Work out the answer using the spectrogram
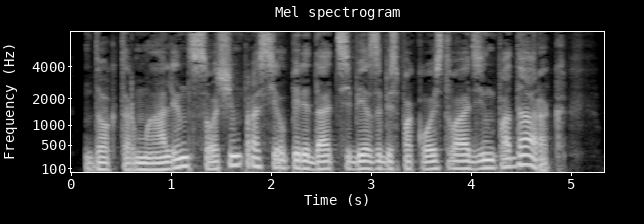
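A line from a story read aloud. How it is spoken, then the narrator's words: Cooing. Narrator (Russian): проворковала Грейс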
